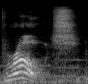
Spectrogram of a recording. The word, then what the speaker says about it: brooch: It's spelled It's pronounced brooch. Oh, no. We're Oh, boy. Yes. It's a brooch.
